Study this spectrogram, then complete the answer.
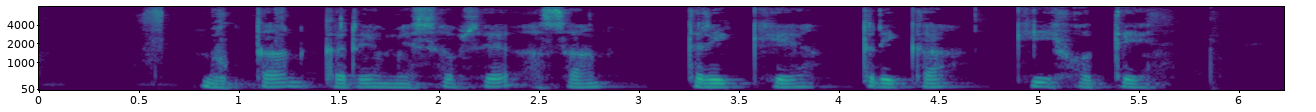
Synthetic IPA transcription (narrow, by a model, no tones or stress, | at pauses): bʱʊɡt̪aːnkəɾemẽsəbseaːsaːn | t̪əɾiːkʰet̪əɾiːka | kʰihoːt̪eː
